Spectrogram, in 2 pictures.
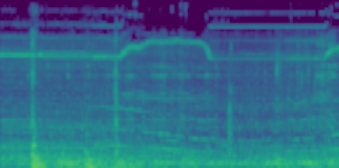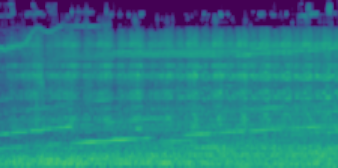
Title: Sound Kia Niro EV grinding Noise - what defect?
